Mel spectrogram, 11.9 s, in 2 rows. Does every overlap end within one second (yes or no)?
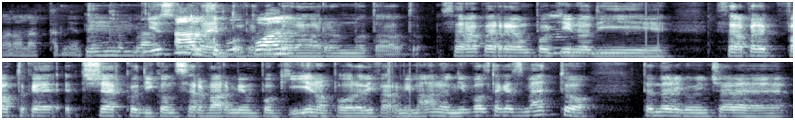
no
